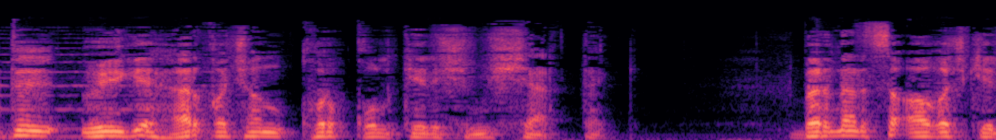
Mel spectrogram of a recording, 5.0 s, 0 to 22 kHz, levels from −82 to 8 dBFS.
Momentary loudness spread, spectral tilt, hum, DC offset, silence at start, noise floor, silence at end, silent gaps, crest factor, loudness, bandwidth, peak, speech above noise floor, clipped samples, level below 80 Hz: 9 LU; -5 dB/octave; none; under 0.1%; 0 s; -56 dBFS; 0 s; none; 18 dB; -17 LUFS; 12 kHz; 0 dBFS; 39 dB; under 0.1%; -44 dBFS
